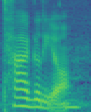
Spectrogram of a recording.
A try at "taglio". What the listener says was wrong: No, it's a silent G.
